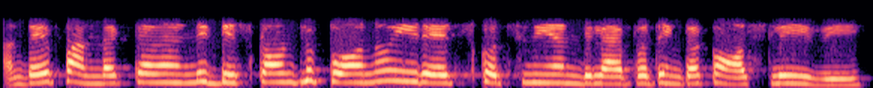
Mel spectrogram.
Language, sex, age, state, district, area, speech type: Telugu, female, 60+, Andhra Pradesh, Eluru, urban, conversation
